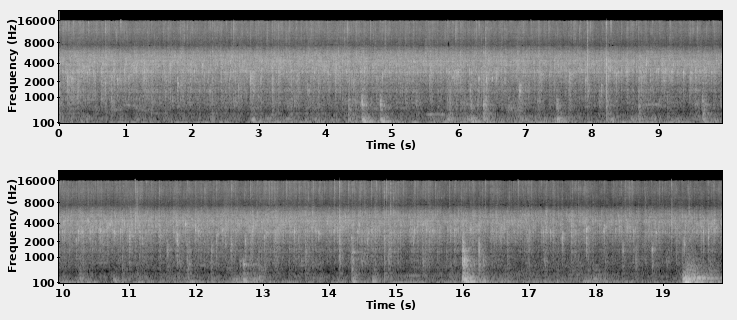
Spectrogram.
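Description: A knife scrapes and taps against a metal pan.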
